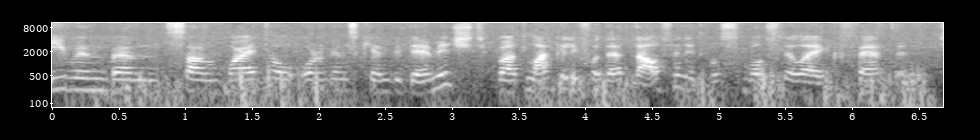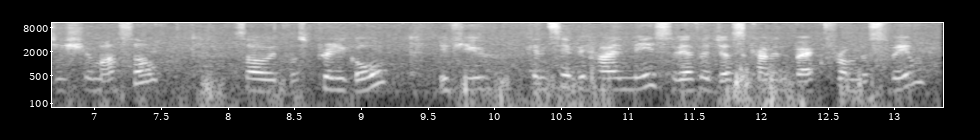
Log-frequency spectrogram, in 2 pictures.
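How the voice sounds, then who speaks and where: A woman speaks at a moderate pace with ordinary pitch variation. Loud background noise fills the recording. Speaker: travel vlogger. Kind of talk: casual vlog chat. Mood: relaxed, chatty. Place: beach. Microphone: phone near.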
